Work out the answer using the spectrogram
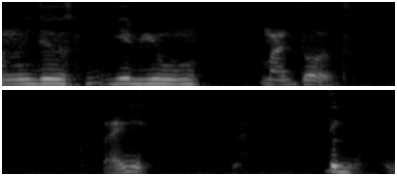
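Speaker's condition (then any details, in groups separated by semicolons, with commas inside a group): Cerebral palsy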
